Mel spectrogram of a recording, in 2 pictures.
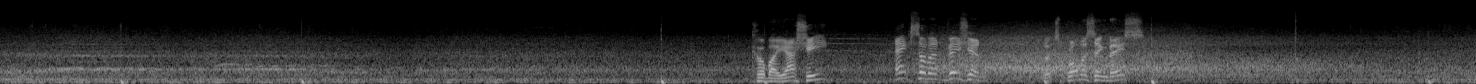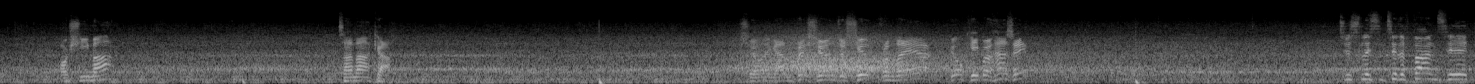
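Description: A large stadium crowd murmurs steadily, swelling into cheers now and then.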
